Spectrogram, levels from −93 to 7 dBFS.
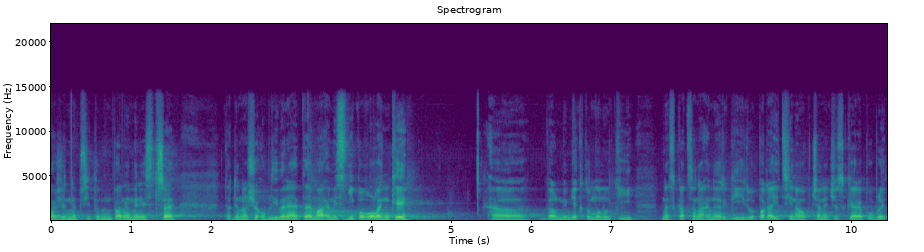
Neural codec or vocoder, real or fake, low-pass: none; real; 14.4 kHz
